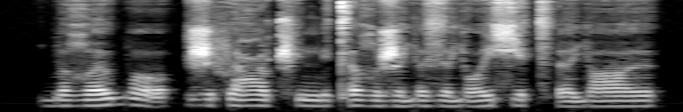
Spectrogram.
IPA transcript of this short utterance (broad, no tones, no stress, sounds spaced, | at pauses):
b ɜ ʁʷ ɜ ʊ̯ b ɔ | ʐ ɪ f ə ʕ ɔ ʈ͡ʂʰ ɪ ŋ ɪ tʼ ɜ ʁʷ ɪ ʐ ə j ə z ə j ɔ ɪ̯ ɕ ɪ t͡sʼ ɜ j ɒ ə̯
